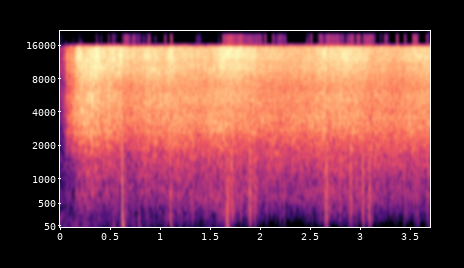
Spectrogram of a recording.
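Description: Whole mustard seeds and cumin paste sizzling in hot oil: a steady loud hiss with sharp popping crackles scattered irregularly throughout, close and without talk.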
